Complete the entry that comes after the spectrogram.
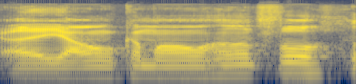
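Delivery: a touch of Texas twang on y'all and Huntsville; light Texas twang. Shown as a demonstration. Host inviting listeners in a light Texas twang. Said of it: "if I'm feeling kinda a little twang".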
